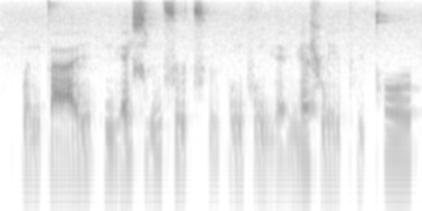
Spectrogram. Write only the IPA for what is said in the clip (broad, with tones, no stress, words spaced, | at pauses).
pə˧˥nt̪a˧˥ɪ̯ | n̪ɥɛ˧˥ɕi˧˥nsɹ̩˧˥ t͡sʰɹ̩˨˩pʊ˥˧ŋfʊ˥˩ŋ ɥɛ̰˨˩ n̪ɥɛ˥ʂwe˧˥ɪ̯pʰy˧˥ kʰo˥ʊ̯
